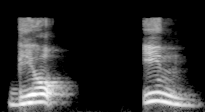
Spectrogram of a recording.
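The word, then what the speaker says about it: 病院: Bio in. Jangan sampai salah baca. Bio in. Ingat ya, ini kan yo kecil. Yo kecil, tandanya apa? Setengah lebih kecil dari huruf yang lain. Jadi dibacanya bio in.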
